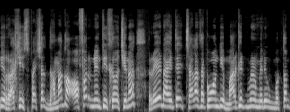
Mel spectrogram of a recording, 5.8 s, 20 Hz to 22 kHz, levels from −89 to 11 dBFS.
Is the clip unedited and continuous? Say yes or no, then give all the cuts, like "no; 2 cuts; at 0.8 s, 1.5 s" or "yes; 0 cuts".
yes; 0 cuts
